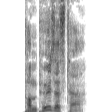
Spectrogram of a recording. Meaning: inflection of pompös: 1. strong/mixed nominative masculine singular superlative degree 2. strong genitive/dative feminine singular superlative degree 3. strong genitive plural superlative degree
- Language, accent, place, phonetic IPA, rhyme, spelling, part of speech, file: German, Germany, Berlin, [pɔmˈpøːzəstɐ], -øːzəstɐ, pompösester, adjective, De-pompösester.ogg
